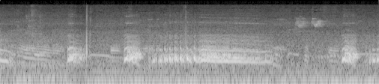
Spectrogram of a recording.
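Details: Deep rolling coo of a white albino dove that calls frequently: scattered short notes, a stressed note, then a sustained low purr and another accented note, with faint clicks and low hum.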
